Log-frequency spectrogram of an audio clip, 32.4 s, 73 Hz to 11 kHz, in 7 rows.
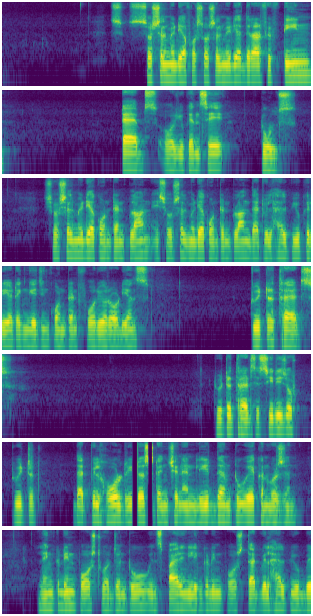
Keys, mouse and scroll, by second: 0.5-1.3 scroll down 1.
